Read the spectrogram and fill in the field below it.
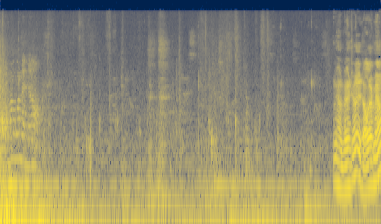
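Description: A middle-aged man chews food with his mouth closed.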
